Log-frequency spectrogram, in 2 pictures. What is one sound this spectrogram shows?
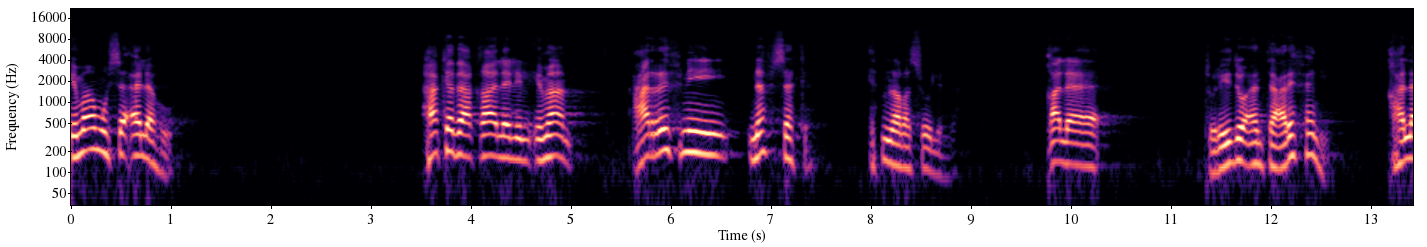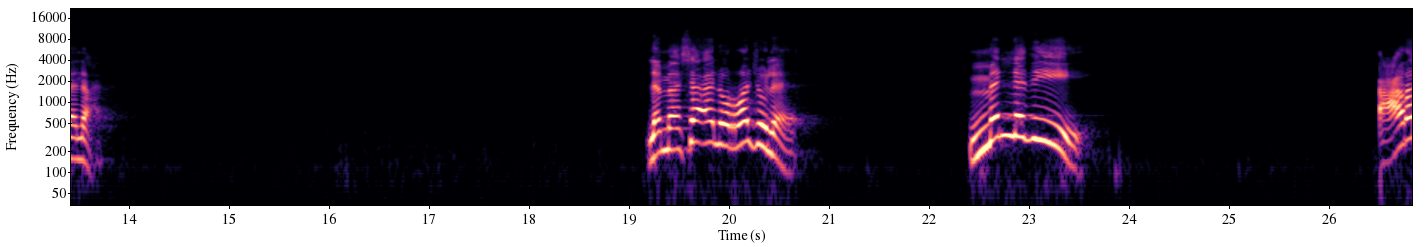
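A middle-aged man speaks with animation into a close microphone, in short bursts with long pauses.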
